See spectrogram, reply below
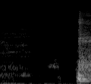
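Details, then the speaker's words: An adult with a chesty cough gives a single loud, rough cough after faint room noise. "right okay just uh sorry about my chesty cough guys I hope it's not bringing down your ears"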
